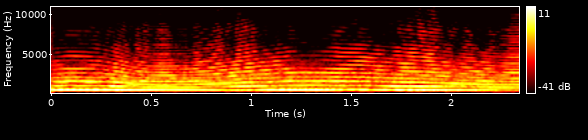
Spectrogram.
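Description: Trombone glissandi against a steady held brass note: one line of pitch slides down about a third of a second in, climbs back by the middle, then slides down again near the end.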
